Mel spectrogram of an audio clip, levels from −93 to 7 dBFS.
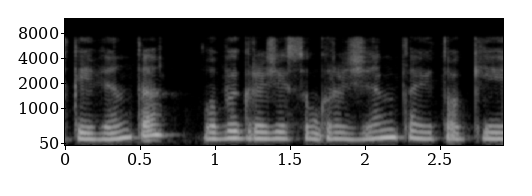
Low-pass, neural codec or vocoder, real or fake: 7.2 kHz; codec, 16 kHz, 8 kbps, FreqCodec, smaller model; fake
